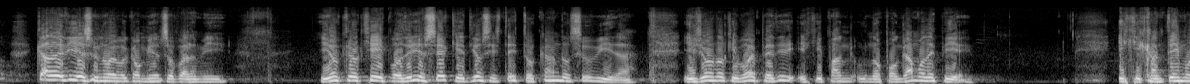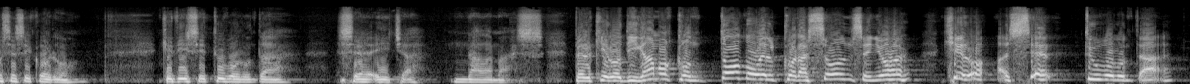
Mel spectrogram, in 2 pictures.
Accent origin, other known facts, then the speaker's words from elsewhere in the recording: Oregon, United States; born there; volví al norte, a la ciudad donde yo nací, en Oregón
